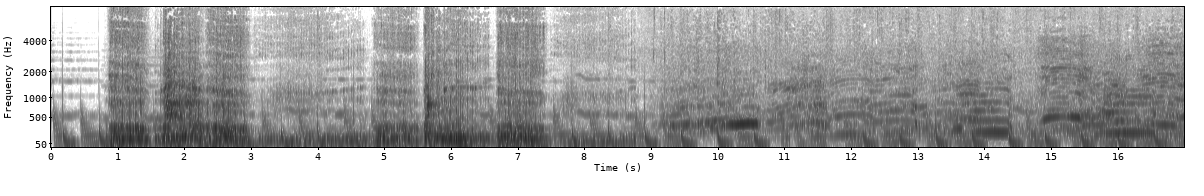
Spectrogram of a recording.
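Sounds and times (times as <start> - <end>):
background music with steady beat: 0.0 - 17.0
lion roaring: 0.8 - 7.8.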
